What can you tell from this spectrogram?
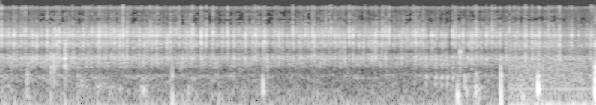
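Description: Near silence: a faint steady hiss with light, scattered crackling.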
